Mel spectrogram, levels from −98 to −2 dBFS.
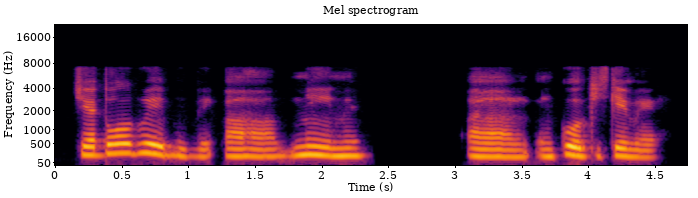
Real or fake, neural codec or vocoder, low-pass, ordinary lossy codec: fake; codec, 16 kHz, 0.8 kbps, ZipCodec; 7.2 kHz; none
